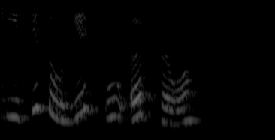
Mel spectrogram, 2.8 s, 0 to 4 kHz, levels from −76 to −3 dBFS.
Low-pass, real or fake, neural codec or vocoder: 3.6 kHz; real; none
